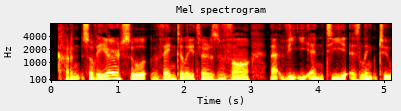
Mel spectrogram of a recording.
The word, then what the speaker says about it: vent: that is now as we know french spelling can be quite complicated because there's lots of silent letters in french and if you've got the word va then it's quite difficult to identify how you would write that in actual fact it's spelled v-e-n-t and v e n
